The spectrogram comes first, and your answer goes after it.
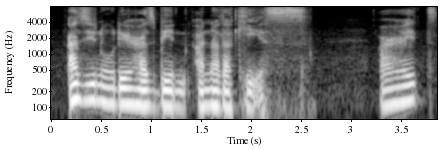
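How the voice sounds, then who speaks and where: A man with a Jamaican accent in a very clean recording, silent background, with a dry, close sound and no echo. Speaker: podcast host. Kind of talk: casual commentary. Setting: home, not studio. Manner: repeats words, stammering.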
